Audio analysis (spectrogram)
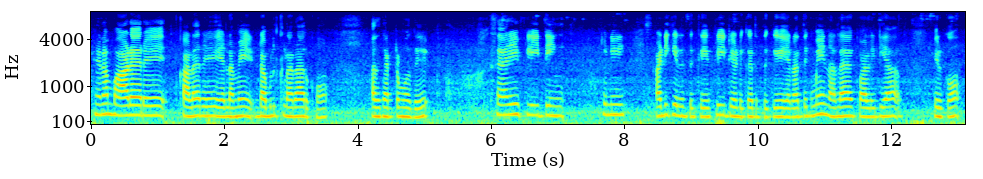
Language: Tamil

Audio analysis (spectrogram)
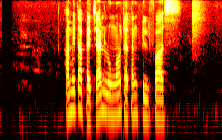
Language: Javanese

